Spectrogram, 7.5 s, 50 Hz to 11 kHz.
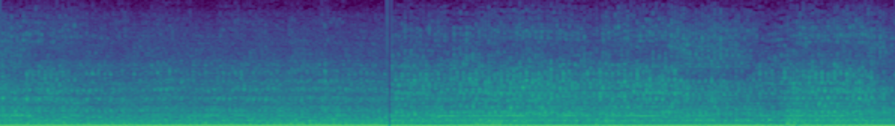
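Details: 1952 Farmall Super C tractor after distributor work (rotor prong bent up; owner unsure if stuck mechanical advance caused the miss): loud, steady low idle rumble, even apart from one brief dropout, running smoothly.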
